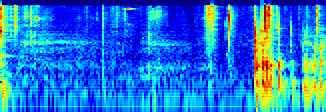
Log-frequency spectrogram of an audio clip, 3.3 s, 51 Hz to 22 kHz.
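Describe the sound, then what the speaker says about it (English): Scissors snip through a length of red ribbon, a few faint blade clicks giving way to one sharp, close cut near the end, with no one talking. "I'm gonna cut approximately 9 to 10 inches"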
